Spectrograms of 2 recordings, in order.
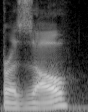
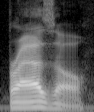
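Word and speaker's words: Brazeau: Is it Brazil? Justin Brazil. We should do this immaculate grid sometime, too. Brazo. Okay. The emphasis on the first syllable.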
